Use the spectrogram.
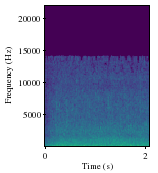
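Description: Heavy rain pours down in a dense, steady hiss, loud and unbroken across the whole moment, with a deep rumbling low end beneath the downpour and no voices; huge volumes of water are falling, with flooding everywhere.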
